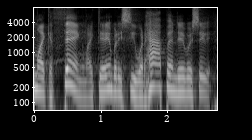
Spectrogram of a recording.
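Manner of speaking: normal talking voice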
